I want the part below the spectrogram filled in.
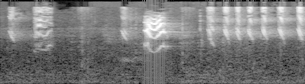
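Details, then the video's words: Double-collared seedeater calls played to rouse a male: a few faint chirps, one loud harsh burst, then an even series of about eight high, clipped ticks. "Esquentar coleiro com Piado de fêmea de coleiro e coleiro tui tui cantando"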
